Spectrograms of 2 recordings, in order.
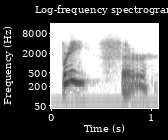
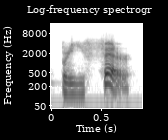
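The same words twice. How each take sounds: First: The stress is on the first syllable. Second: The stress is on the last syllable. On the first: The speaker calls it wrong. "no es prefer, eso no es" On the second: The speaker calls it right. "sino prefer. Como el acento va en la última sílaba"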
